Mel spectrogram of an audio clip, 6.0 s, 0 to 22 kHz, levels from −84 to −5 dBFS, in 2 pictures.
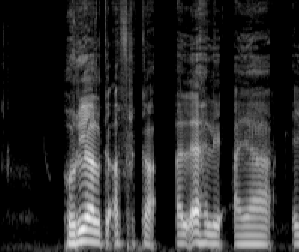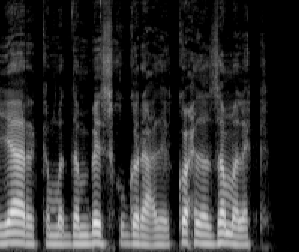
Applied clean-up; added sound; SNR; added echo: neural mask model Resemble Enhance denoiser.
